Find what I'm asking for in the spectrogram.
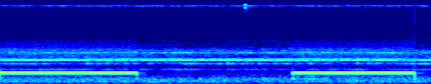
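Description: Phone in the Nancy Drew video game ringing through on a call: a steady two-part ring tone sounds, pauses, then sounds again, loud and clean with no talk.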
